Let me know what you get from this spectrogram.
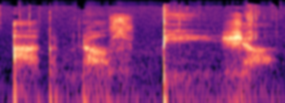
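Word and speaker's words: agnosthesia: Diiathesis which means condition or mood pronounced agnostia.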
